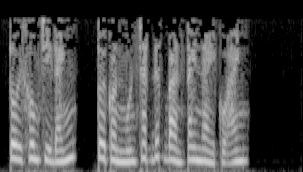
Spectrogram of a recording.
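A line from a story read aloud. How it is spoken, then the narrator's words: Angry. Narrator (Vietnamese): Lục Tư Dao tức giận nói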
